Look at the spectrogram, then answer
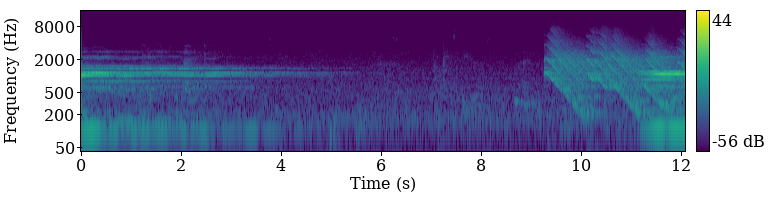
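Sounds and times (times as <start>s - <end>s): synthesizer drone: 0.0s - 3.8s, 9.3s - 12.0s
low hum: 0.0s - 4.0s, 11.1s - 12.0s.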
